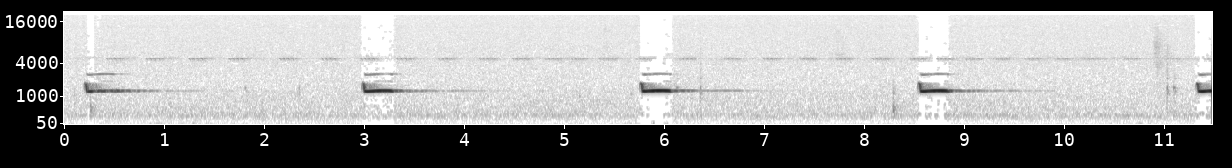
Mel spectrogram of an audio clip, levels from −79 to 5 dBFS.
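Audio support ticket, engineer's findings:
No faults found on listening; nothing in the audio path calls for action on this ticket.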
